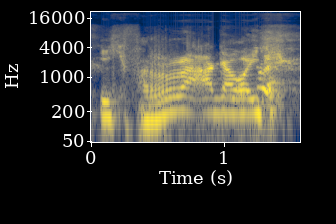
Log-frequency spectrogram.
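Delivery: slow, loud, shouted mock German tirade. Joking about German accents, slow loud mock German shout. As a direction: bark it slowly like a parody dictator. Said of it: "Like, like".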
